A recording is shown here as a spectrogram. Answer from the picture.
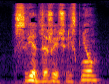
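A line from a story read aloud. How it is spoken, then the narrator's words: Whisper. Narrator (Russian): прошептала Китти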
